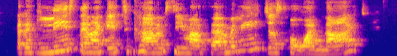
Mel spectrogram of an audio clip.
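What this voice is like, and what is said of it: South African accent. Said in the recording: “I love your accent. Where are you originally from ... South Africa”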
